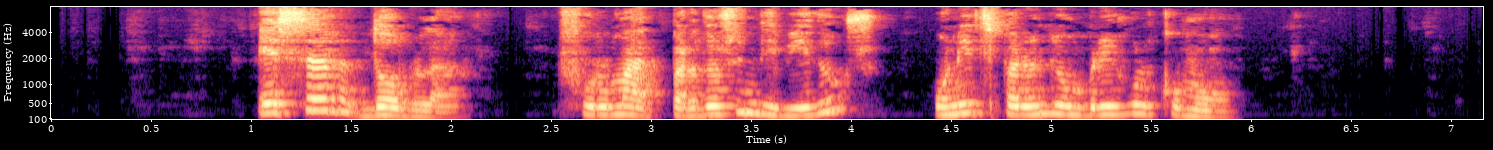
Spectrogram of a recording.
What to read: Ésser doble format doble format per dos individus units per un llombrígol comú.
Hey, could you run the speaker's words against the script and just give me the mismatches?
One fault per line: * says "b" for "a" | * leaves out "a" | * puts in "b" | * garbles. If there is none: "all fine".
* leaves out "doble format"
